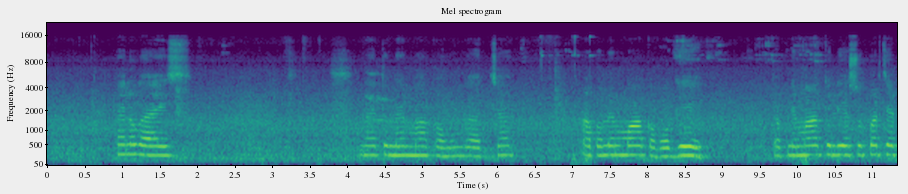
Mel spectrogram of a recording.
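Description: A woman speaks calmly, close up.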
